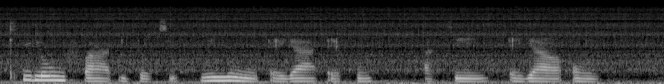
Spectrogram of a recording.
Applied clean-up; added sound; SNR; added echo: none; Stream; 14 dB; none.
